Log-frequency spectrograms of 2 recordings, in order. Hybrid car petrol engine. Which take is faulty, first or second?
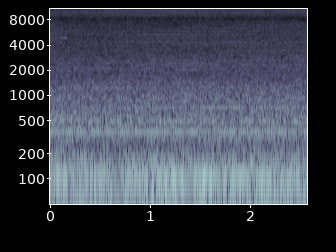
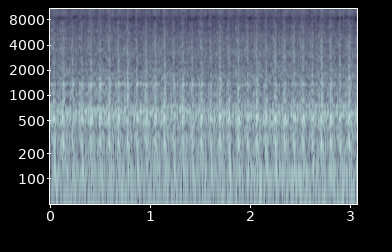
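second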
